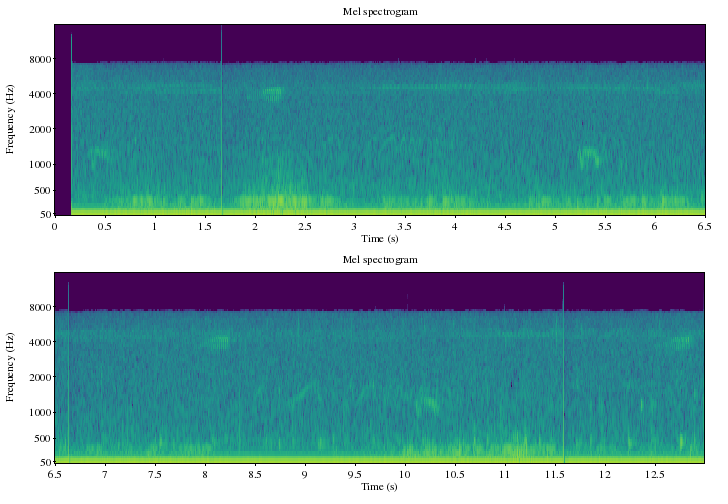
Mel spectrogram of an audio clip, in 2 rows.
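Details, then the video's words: At least two lions roaring at Djuma waterhole at 01:30 a.m. on 11 November 2016, after a BB drank there. Two deep, broad low bursts about nine seconds apart rise over a steady electrical hum and background noise. "One BB at Djuma waterhole with at last 2 Lions roaring after his drink"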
